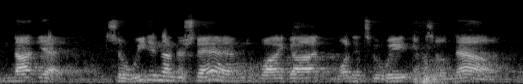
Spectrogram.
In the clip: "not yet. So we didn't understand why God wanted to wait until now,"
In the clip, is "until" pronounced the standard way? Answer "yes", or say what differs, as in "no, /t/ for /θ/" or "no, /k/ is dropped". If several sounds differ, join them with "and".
no, /s/ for /t/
